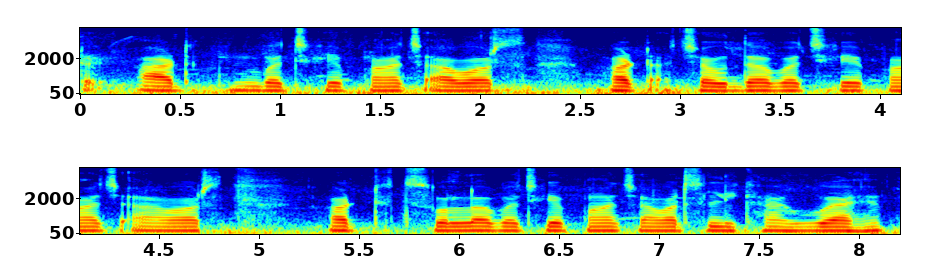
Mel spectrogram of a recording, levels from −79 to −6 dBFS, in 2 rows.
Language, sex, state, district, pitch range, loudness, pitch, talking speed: Hindi, female, Jharkhand, Garhwa, 130-135 Hz, -19 LUFS, 135 Hz, 115 wpm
